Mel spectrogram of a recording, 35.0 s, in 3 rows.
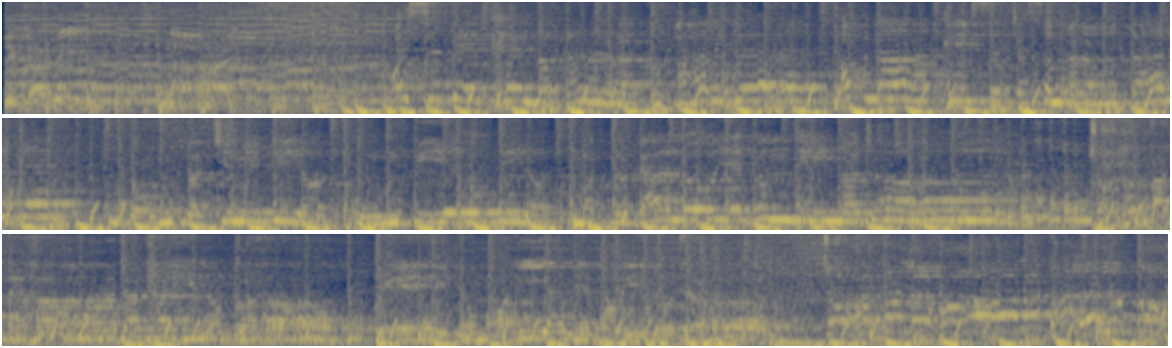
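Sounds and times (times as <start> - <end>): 
slowed lo-fi music with reverb: 0.0 - 35.0.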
